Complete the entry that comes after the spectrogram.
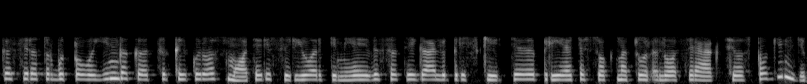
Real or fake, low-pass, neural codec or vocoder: fake; 3.6 kHz; codec, 24 kHz, 3.1 kbps, DualCodec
